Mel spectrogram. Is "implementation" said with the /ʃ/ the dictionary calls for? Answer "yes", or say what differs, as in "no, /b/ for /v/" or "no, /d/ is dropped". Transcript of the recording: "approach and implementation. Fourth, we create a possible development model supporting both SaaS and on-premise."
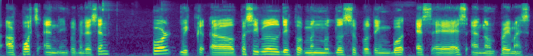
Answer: no, /s/ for /ʃ/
